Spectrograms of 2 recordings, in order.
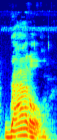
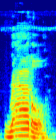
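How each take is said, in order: The two takes are said the same way.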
